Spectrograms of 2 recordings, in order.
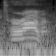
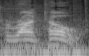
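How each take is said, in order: First: It is pronounced the way locals say it. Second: It is pronounced the way outsiders say it. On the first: The speaker is really from the city. The speaker calls it right. "If you're really from Toronto, you say Toronto" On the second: The speaker is not from the city. The speaker calls it wrong. "not Toronto"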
